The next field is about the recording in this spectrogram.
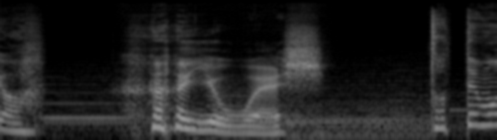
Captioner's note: chuckles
